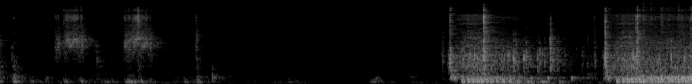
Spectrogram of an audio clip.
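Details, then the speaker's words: Small two-stroke tailgater generator, customer said it doesn't run; choked, fuel on, new spark plug, clean air filter: a few pull-start tugs, pause, then catches and settles into a steady, even buzz; started right up, runs fine. "Huh, that started right up for me. I let it run for a bit and it ran fine."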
